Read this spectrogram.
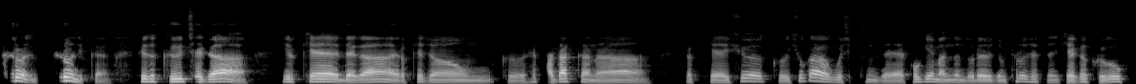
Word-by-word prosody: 그러 - - +2 0.2
그러니까요. 155 - +1 0.2
그래서 135 0 +1
그 125 +1 +3
제가 125 +1 +5 0.3
이렇게 125 0 +4
내가 110 +2 +4
이렇게 95 +3 -5
좀 100 -4 -3
그 90 -2 -8
해 - - -10
바닷가나 100 - 0 0.3
이렇게 95 -1 -4
휴 135 +1 -2
그 100 -1 -6
"휴가 155 - 0
가고 115 -6 0
싶은데 95 -2 -6
거기에 120 +3 -2
맞는 100 -2 -3
노래를 95 +1 -1
좀 95 0 -6
틀어 135 -1 -5
줘."했더니 110 -5 -9
걔가 100 +3 -2
그 115 +6 -1
110 Hz, 305 characters per minute, -23 LUFS, 95-125 Hz, 0.3 s, 제가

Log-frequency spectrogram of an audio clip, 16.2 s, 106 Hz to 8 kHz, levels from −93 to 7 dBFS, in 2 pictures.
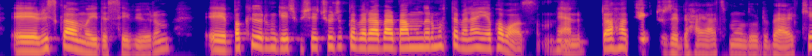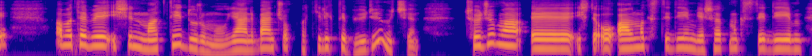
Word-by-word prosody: Eee, 155 -1 +7
risk 205 +6 -2
almayı 170 -11 +6
da 120 - -5
seviyorum. 125 +10 -8 0.4
Eee, 170 -2 +3
bakıyorum 210 0 +1
geçmişe 200 +1 -2
çocukla 225 0 -3
beraber 205 0 +7
ben 205 +1 +6
bunları 215 0 -2
muhtemelen 225 -3 -2
yapamazdım, 200 -2 -1
yani, 130 -7 -3 0.2
daha 205 +1 +4
tekdüze 140 - -3
bir - - -6
hayatım 125 0 -8
olurdu 120 -1 -11
belki 125 - -3 0.5
ama 255 0 +1
tabii 255 -2 +2
işin 240 -2 0
maddi 190 +7 -2
durumu, 145 -10 -5
yani, 170 +1 -1
ben 205 0 +3
çok - - -10
fakirlikte 205 +2 -7
büyüdüğüm 175 - -6
için - - -6 0.4
çocuğuma, 250 0 +1
eee, 190 0 +4
işte, 200 - -4
o 200 - 0
almak 200 +3 +4
istediğim, 205 -1 -6
yaşatmak 190 +3 -5
istediğim 190 -1 -2
200 Hz, 150 wpm, -23 LUFS, 170-215 Hz, 0.5 s, Eee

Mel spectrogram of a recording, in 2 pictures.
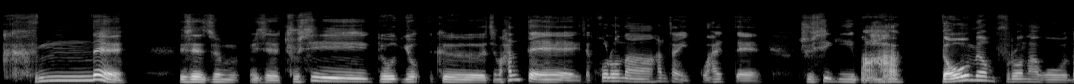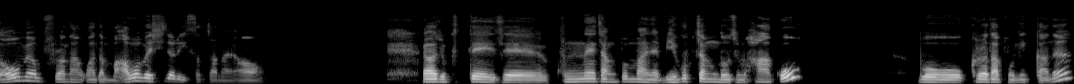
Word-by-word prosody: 근데 185 - +2 0.5
이제 120 0 +5
좀 110 -1 -4
이제 100 -1 -2
주식 140 -1 +3
요 125 +1 +5
요 120 0 -1 0.2
그 110 -3 +1
지금 - - -8
한때 115 - +2
이제 - - -15
코로나 145 -6 -2
한창 145 0 -8
있고 105 +1 -13
할 125 0 -6
때 90 -7 -5 0.4
주식이 115 0 -6
막 - - 0 0.4
넣으면 195 -4 +7
불어나고, 120 -6 -6
넣으면 170 0 -2
불어나고 120 -5 -11
하던 110 -2 -11
마법의 155 +4 -1
시절이 140 -4 -6
있었잖아요. 95 -2 -16 1.6
그래 130 - +6
가지고 120 -2 +4
그때 125 -1 +1
이제 105 -1 +1
국내장뿐만 130 -1 -3
아니라 105 -2 -4
미국장도 120 -1 -2
좀 110 -1 -10
하고 120 - +2 1.2
뭐 110 -2 +3
그러다 125 0 +3
보니까는 110 - -5
120 Hz, 250 characters per minute, -22 LUFS, 110-140 Hz, 1.6 s, 넣으면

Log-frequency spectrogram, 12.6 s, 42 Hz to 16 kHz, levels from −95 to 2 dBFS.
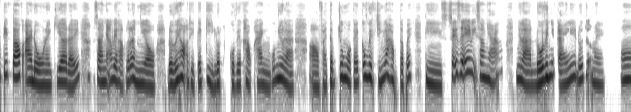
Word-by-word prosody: TikTok 285 -2 +3 0.2
idol 185 -3 +3
này 180 0 -1
kia 205 -1 +3
đấy, 180 +7 0 0.3
xao 215 -2 0
nhãng 215 +3 -1
việc 235 - +3
học 175 -6 -7
rất 210 - -1
là 250 +2 +3
nhiều. 185 -5 +1 0.2
Đối 185 0 +2
với 205 +5 +4
họ 260 -3 +2
thì 185 -2 -5
cái 190 +4 -4
kỷ 215 -8 -2
luật 185 +2 -1 0.2
của 180 - -3
việc 180 +1 -4
học 190 -6 -5
hành, 180 -3 -5
cũng 220 +6 -3
như 255 -1 +6
là, 180 -7 -2 0.3
ờ, 165 -1 -4
phải 170 +1 -8
tập 200 +1 0
trung 270 -1 +3
vào 220 - +2
cái 195 0 -3
công 270 +6 +1
việc 260 -4 +4
chính 215 +4 -1
là 295 - +1
học 235 -5 -1
tập 180 - -5
ấy 255 +3 -3 0.3
thì 185 -5 +1
sẽ 275 - -3
dễ 320 +2 +2
bị 340 - -6
xao 275 -1 0
nhãng, 235 -5 0 0.3
như 245 -2 +1
là 185 -5 +1
đối 185 +5 +5
với 265 - +8
những 290 +3 +1
cái 200 +10 0
đối 230 +1 +1
tượng 295 -6 -7
này. 185 -2 -4 0.3
Ờ. 230 - -3
205 Hz, 260 wpm, -23 LUFS, 180-250 Hz, 0.3 s, với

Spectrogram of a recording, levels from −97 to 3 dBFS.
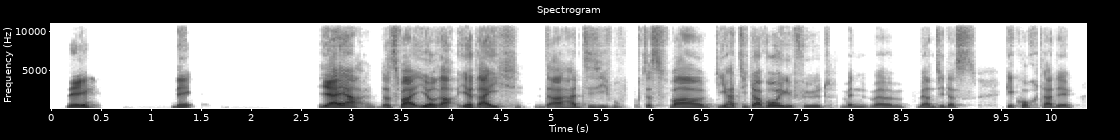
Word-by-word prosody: Ne - - +4 0.7
ne. - - -1 1.3
Ja - - +9
ja, 195 - +4
das 130 +1 -6
war 150 -2 +6
ihr 165 +1 +5
Rei 145 +1 +1
ihr 160 -1 +2
Reich. 145 -1 0
Da - - -2
hat 160 +2 -4
sie 160 -2 -9
sich 150 -2 -9
w 130 - -16 0.2
das 135 +2 -9
war 155 +1 +2
die 150 +3 -6
hat 200 +2 -4
sich 200 - -11
da 185 -4 +2
wohlgefühlt, 120 - -1
wenn 115 +1 -10
wä 115 -2 -6
während 120 -1 -7
sie 125 - -10
das 115 -3 -9 0.3
gekocht - - -9
hatte. 110 0 -4
145 Hz, 170 wpm, -23 LUFS, 115-160 Hz, 1.3 s, Ja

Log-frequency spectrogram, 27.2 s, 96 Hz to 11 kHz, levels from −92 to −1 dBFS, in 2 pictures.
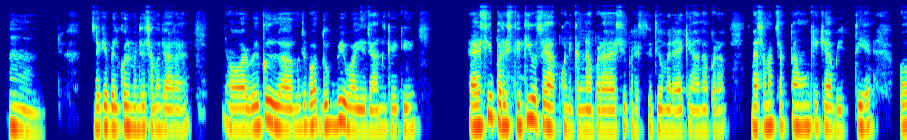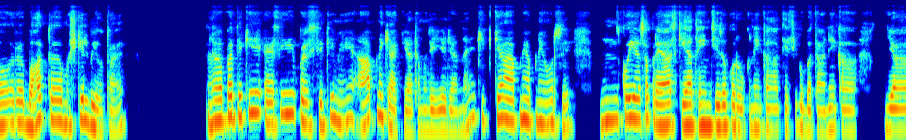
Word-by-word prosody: हुँ, 130 -6 -2 0.8
देखिए 150 +1 +1
बिल्कुल 150 +1 +2
मुझे 145 +1 -1
समझ 145 0 -4
आ 140 - 0
रहा 135 0 -5
है, 160 - -14 0.5
और 140 0 +1
बिल्कुल 155 +2 +5 0.2
मुझे 145 +2 -4
बहुत 165 +3 +2
दुःख 160 +1 +1
भी 185 - +5
हुआ 150 -5 +3
ये 135 -1 +1
जान 135 +1 -3
के 140 - -3
कि, 145 +1 -4 0.9
ऐसी 160 +7 +4
परिस्थितियों 160 +4 +4
से 170 -2 +1
आपको 150 0 +1
निकलना 135 0 -3
पड़ा, 135 0 -2
ऐसी 135 +2 -4
परिस्थितियों 140 0 -6
में 135 0 -3
रह 130 0 -1
के 140 - -6
आना 135 +1 -5
पड़ा। 135 +1 -6 0.4
मैं 150 - +4
समझ 160 +2 0
सकता 160 0 -4
हूँ 155 0 +1
कि 155 -1 -4
क्या 150 -1 +1
बीतती 135 +2 -2
है, 155 +2 -2 0.4
और 170 +2 +1
बहुत 195 +5 +1 0.3
मुश्किल 170 +3 +2
भी 160 -2 +4
होता 130 -1 -6
है। 165 +2 -10 1.2
हाँ, 185 +3 +4
पर 215 - +7
देखिए 225 +4 +2
ऐसी 180 +8 +2
परिस्थिति 165 +1 -1
में 185 +1 -2 0.2
आपने 200 +4 +1
क्या 155 -10 -1
किया 130 -1 -5
था 130 - -10
मुझे 135 0 -4
ये 135 +1 -1
जानना 130 +2 -7
है 200 +6 -5
कि 195 - -7
क्या 200 0 +3
आपने 190 +1 +3
अपनी 185 -1 0
ओर 175 +1 -1
से 160 -3 -5 0.5
उम्म, 190 +2 +2
कोई 200 0 +5
ऐसा 195 +1 +1
प्रयास 165 0 +4
किया 165 0 +5
था 160 0 0
इन 160 0 +6
चीज़ों 155 0 +3
को 155 -1 0
रोकने 145 0 -4
का, 140 -1 -5
किसी 140 +2 -9
को 150 - -3
बताने 130 +1 -4
का, 135 -1 -4 0.5
या 140 0 +3
155 Hz, 180 wpm, -26 LUFS, 140-170 Hz, 1.2 s, पर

